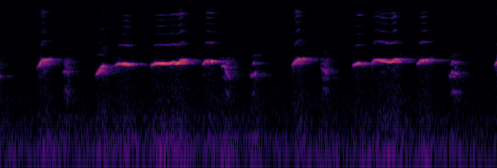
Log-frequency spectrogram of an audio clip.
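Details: Soft whistled tune from a pet male cockatiel, with gliding notes rising and falling, some held and slightly wavering, phrased in two matching halves in a quiet room.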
